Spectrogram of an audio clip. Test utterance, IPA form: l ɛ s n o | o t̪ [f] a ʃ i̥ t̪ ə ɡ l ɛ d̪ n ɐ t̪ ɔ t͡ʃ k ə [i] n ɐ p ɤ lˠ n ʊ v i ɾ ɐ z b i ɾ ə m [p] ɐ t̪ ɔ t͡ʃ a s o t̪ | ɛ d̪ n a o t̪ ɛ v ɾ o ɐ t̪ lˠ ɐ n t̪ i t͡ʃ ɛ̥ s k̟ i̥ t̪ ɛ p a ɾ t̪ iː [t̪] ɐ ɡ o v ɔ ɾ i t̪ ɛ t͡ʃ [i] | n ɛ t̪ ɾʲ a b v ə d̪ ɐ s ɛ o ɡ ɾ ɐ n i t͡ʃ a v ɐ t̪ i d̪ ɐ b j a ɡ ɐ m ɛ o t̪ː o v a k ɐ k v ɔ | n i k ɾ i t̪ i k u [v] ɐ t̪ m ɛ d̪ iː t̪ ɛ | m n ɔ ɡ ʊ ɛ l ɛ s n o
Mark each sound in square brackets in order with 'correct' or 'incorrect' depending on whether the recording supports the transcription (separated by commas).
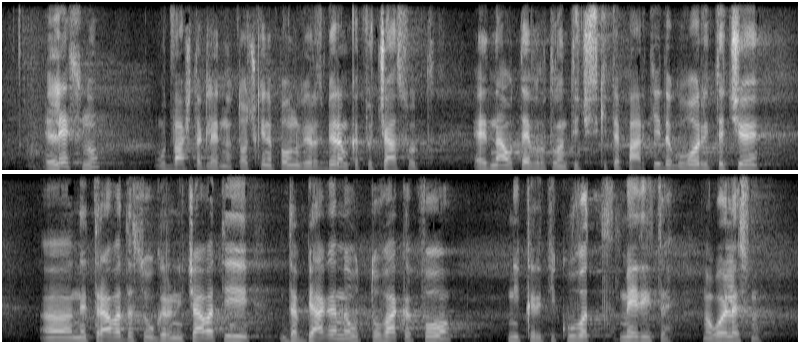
incorrect, correct, incorrect, incorrect, incorrect, correct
